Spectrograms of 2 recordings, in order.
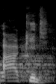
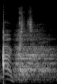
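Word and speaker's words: عقد: It's not akid. It's not akid. All those things that Yorubas pronounce. It is act.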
